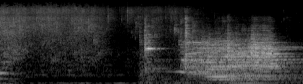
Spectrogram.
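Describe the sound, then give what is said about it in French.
Shower water running: a soft, breathy spray that dips briefly, then swells into a fuller, steady rushing hiss through the second half. “j'ai dit qu'il fallait sortir de ta douche maintenant”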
